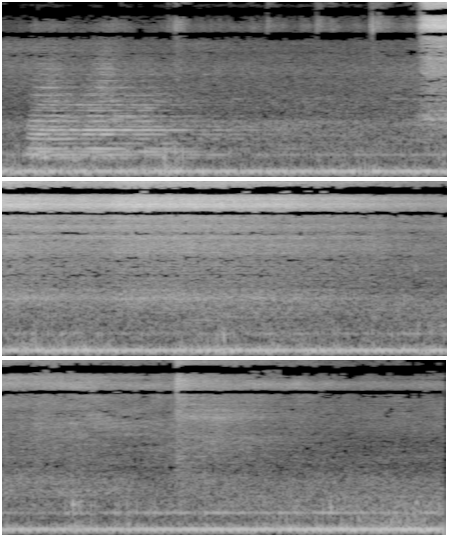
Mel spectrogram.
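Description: Standing Amtrak passenger train: a steady low rumble throughout, a horn blast lasting about a second and a half just after the start, then a steady hiss that comes in about three seconds in.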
